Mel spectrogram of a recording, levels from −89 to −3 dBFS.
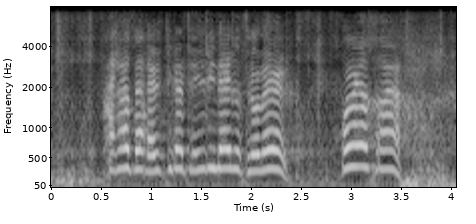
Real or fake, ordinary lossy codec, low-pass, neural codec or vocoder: fake; none; 7.2 kHz; codec, 16 kHz, 1 kbps, FunCodec, trained on Chinese and English, 50 frames a second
